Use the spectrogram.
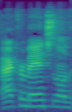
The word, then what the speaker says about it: acromantula: but it's the okay you're gonna have to pronounce it cuz I always just acromantula venom yeah there you go acromantula venom this is one of the colorways we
